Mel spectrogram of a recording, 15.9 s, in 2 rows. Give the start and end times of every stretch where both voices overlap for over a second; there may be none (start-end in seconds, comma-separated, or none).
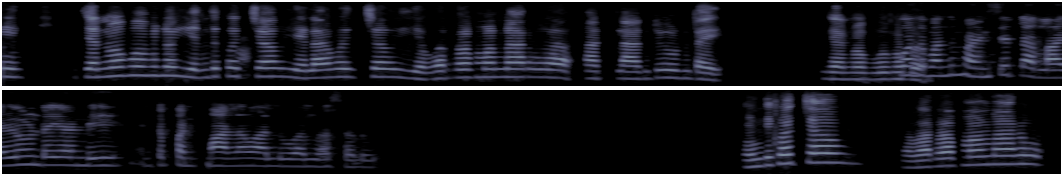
none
